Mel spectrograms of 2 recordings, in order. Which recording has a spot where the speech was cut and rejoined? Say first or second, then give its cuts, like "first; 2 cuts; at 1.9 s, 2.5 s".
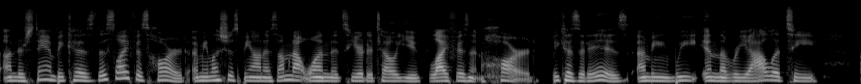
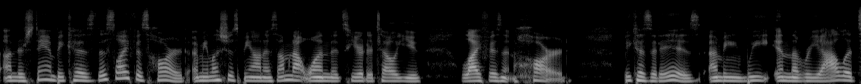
first; 2 cuts; at 4.2 s, 5.5 s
